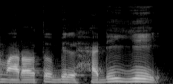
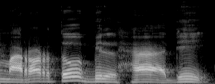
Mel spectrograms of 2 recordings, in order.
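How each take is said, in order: First: The last word ends with an added -yyi. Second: The last word ends on a plain long i. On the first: The speaker calls it wrong. "Tidak boleh marartu bil hadiyyi" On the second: The speaker calls it right. "Jadi misalkan kalimatnya marartu bil hadi"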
